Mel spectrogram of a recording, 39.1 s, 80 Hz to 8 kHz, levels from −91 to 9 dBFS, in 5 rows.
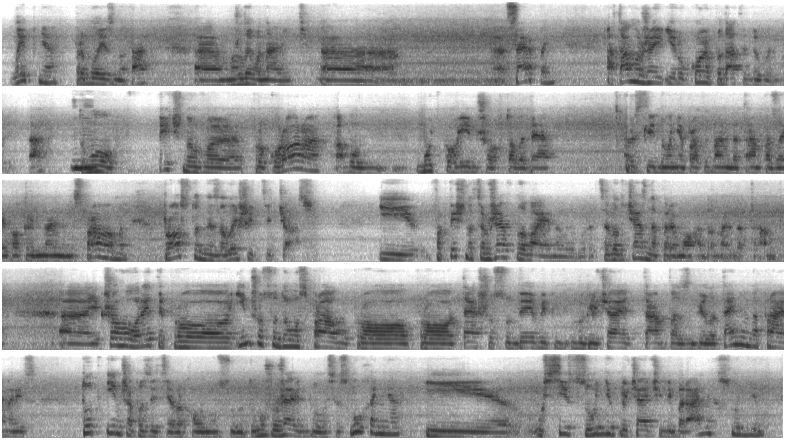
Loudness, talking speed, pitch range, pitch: -16 LUFS, 130 wpm, 125-155 Hz, 135 Hz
